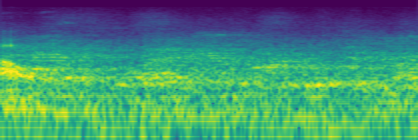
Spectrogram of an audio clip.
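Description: A man's short exclamation of "wow" at the start, then quiet room tone with no other distinct sound.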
